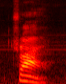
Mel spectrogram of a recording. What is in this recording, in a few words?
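"try" Nigerian Pidgin, male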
